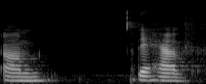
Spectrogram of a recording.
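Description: A woman's voice: fairly low pitch, little pitch movement, extremely slow, fairly bright tone. A woman in her thirties giving informal advice to camera as a coach, conversational and thinking aloud as she goes. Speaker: fitness and nutrition coach. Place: indoors, small room at home, seated at a table.

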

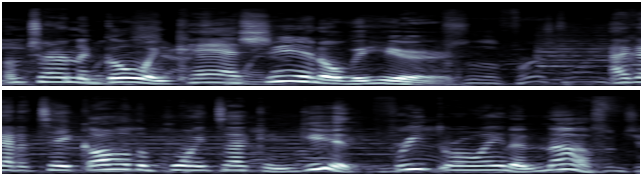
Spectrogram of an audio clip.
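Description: A man giving excited, slangy commentary on his own video game play, full of playful trash talk. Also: high voice, normal speed, music in the background.

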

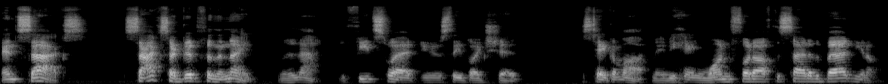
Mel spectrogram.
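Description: An American man with a middling pitch and a sharp, bright voice hosts a comedic reading. He moves between reciting and casual commentary, which is deadpan, wry and peppered with swearing. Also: moderate pace. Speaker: YouTube host. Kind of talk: comedic read-aloud with casual asides. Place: small indoor studio with foam panels.

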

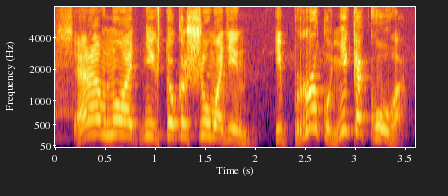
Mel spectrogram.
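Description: An actor voicing a grumpy, stubborn male house cat in an animated series, grumbling indignantly. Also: sits high, normal speed. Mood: dismissive. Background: cartoon music.

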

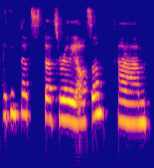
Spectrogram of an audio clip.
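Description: A young woman hosting a podcast over a video call, speaking in a slightly high voice. She is chatty and laughs easily. She speaks into a headset. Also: normal speed, a little mellow. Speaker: podcast host. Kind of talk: casual video call interview.

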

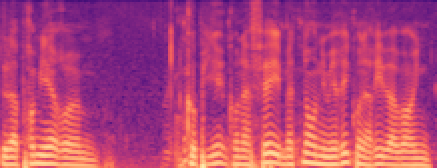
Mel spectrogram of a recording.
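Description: A man in his sixties, a guest cinematographer, answering questions thoughtfully and haltingly, often restarting as he searches for words, speaking into a handheld mic in a small indoor room. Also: medium pitch, fairly even intonation, dark tone. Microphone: handheld mic, standing.

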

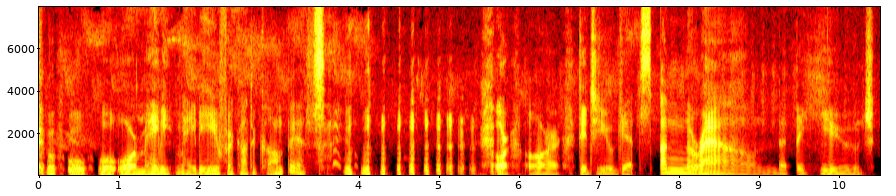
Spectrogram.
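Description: A man voicing a teasing, menacing male naga in an ASMR roleplay, speaking in a mocking, condescending drawl with pauses. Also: sits low, sing-song, mellow, no echo, muffled recording, faint music behind, exaggerated voice. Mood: mocking, amused. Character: teasing, menacing male naga predator toying with captive prey.

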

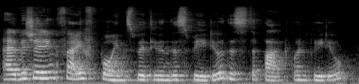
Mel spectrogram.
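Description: A woman's voice: medium pitch, fairly quick, warm tone. Young woman vlogger, casual filler-heavy talk, phone mic in an echoey room. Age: young adult. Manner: chatty, rambling, many fillers and restarts. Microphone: phone camera on a table. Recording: echoey room with faint background music. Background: faint background music.

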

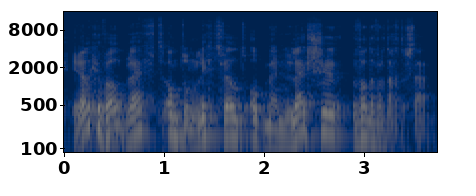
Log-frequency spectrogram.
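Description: An actor playing a self-assured, dry investigator with an authoritative manner in an old radio drama. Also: male voice, on the high side, big pitch swings, normal speed, a little mellow, husky. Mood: dry, stern. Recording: noisy old radio play recording.

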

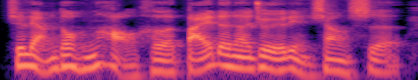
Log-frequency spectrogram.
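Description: A middle-aged man, chatting in a travel vlog voice-over and telling stories in an animated way. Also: lowish voice, brisk. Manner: chatty, animated storytelling with laughs. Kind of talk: casual travel commentary voice-over.

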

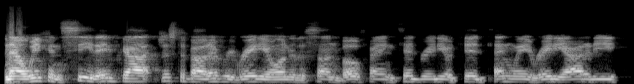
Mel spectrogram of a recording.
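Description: A man's voice: mid-range voice, steady tone, moderate pace, lo-fi sound. A man in his thirties giving a casual, chatty walkthrough of radio gear from a home office, with loose phrasing and lots of fillers. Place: home office room, indoors.

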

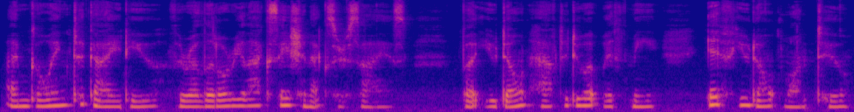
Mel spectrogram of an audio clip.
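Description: A woman guides a relaxation in a very breathy whisper. Her delivery is slow and gentle, pitched on the low side. She sounds a little stuffed up in the nose, soothing throughout. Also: steady tone. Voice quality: stuffy-nosed. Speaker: guided visualization narrator.

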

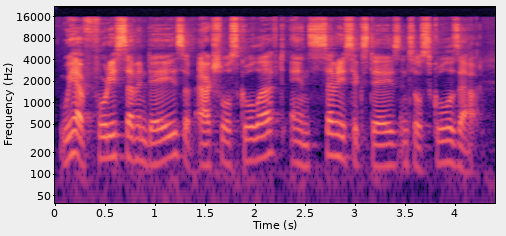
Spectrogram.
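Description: A young man anchoring a student morning news show in a small studio, adding deadpan jokes between items. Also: fairly high pitch, fairly quick. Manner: joking, deadpan asides. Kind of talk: school morning news broadcast. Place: indoor studio before green screen.

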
